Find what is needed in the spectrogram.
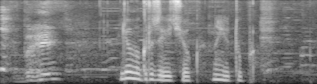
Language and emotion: Russian, neutral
